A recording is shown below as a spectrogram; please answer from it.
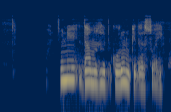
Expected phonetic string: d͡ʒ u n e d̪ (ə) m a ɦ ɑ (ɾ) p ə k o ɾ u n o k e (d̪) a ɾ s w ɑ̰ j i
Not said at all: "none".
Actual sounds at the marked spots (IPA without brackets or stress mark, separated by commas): ɑ, l, d̪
